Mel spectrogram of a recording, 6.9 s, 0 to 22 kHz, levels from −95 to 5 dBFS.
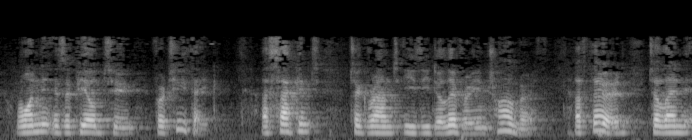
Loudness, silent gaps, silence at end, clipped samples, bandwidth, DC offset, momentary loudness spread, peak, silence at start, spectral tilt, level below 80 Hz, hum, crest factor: -24 LUFS; none; 0 s; under 0.1%; 8.8 kHz; under 0.1%; 11 LU; -4 dBFS; 0.15 s; -6.5 dB/octave; -64 dBFS; none; 20 dB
